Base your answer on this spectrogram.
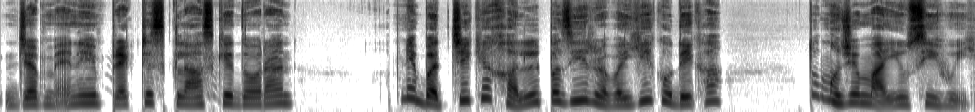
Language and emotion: Urdu, sad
